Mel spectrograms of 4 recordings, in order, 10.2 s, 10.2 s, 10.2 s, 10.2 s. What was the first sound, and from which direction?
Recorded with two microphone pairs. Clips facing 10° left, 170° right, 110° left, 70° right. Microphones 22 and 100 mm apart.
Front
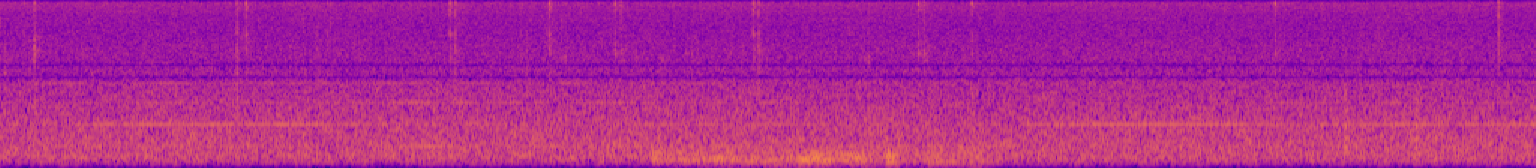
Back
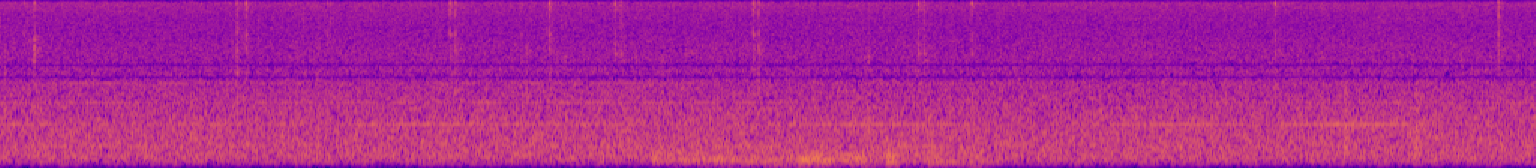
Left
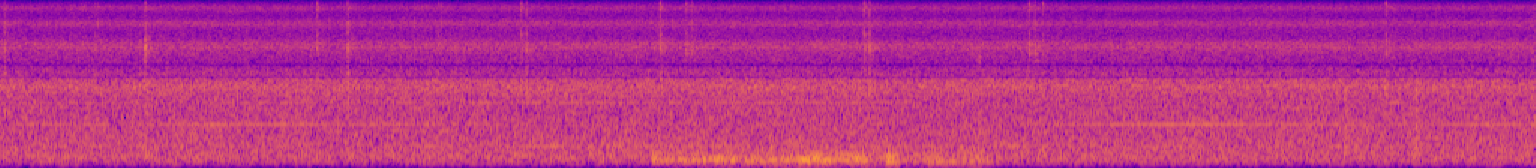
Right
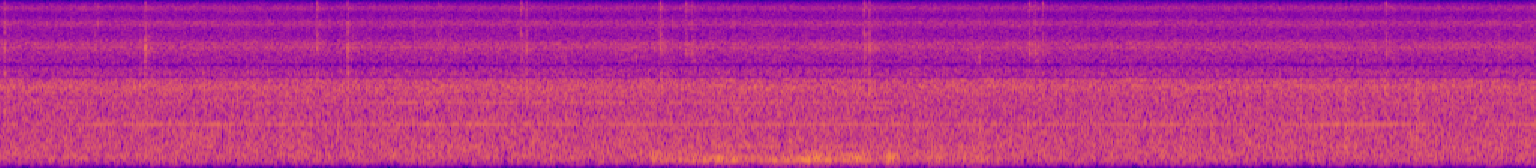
A sliding door, 55° left.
